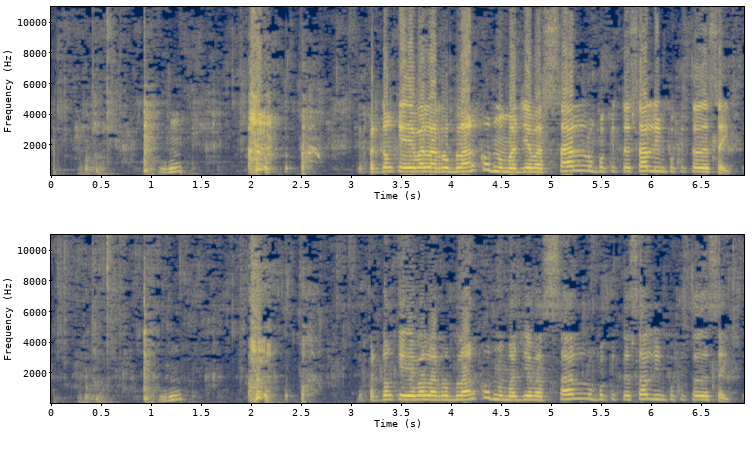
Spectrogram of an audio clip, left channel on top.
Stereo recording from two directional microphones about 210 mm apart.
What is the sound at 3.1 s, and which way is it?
Speech, 5° right (ahead or behind).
